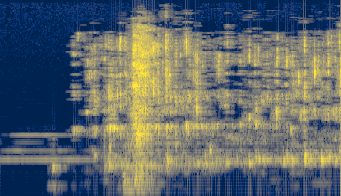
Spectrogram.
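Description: Water pours or runs steadily after a brief splashy onset, a continuous gurgling wash lasting a few seconds with no one talking.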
